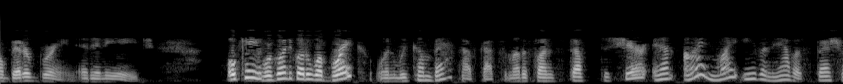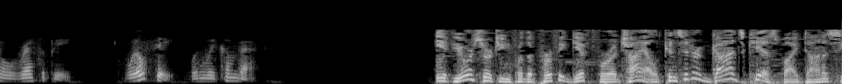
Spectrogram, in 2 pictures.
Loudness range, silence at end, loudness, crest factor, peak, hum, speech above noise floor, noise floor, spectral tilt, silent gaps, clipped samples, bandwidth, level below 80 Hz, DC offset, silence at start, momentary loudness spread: 12 LU; 0 s; -20 LUFS; 18 dB; -2 dBFS; none; 69 dB; -89 dBFS; -10.5 dB/octave; 12.37-12.59 s; under 0.1%; 5.4 kHz; -44 dBFS; under 0.1%; 0 s; 15 LU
